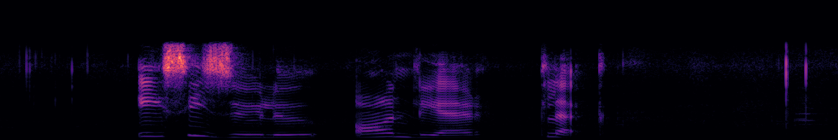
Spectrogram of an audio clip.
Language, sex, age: Afrikaans, female, 19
